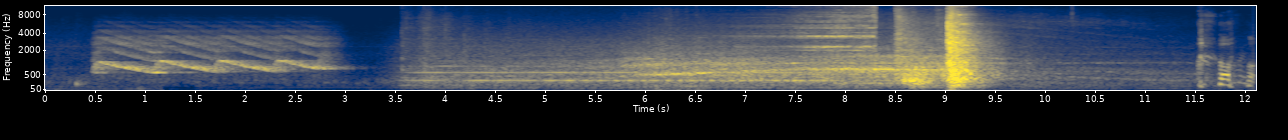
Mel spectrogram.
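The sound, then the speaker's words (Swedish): A car crash test in a workshop: a repeating, falling electronic warning tone, then a rising rumble of an approaching vehicle that ends in one loud, sharp crash, followed by fading debris noise. “Ja, det var, det var en ordentlig krock.”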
